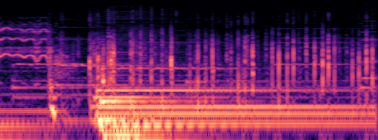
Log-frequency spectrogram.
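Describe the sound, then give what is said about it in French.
A horse whinnies loudly with a wavering, high-pitched call, then hooves clip-clop in a steady, quick rhythm over a low droning hum. “Allez, on monte à cheval et on part à la conquête de l'Ouest.”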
